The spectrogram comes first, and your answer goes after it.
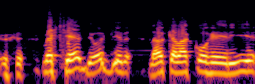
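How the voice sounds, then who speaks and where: In a Gaúcho Brazilian accent, a man speaks with a dark, mellow tone in a dry, close sound with no echo. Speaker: podcast host. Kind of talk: casual chat.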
